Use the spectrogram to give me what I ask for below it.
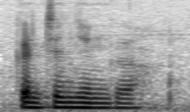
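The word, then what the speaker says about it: Khangchendzonga: और आपका ये अब आते हैं 15th नंबर, कंचनजंगा। इसकी स्पेलिंग तो बड़े जिसमें डी साइलेंट हो जाता है, बट नो प्रॉब्लम, आगे चलते हैं।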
